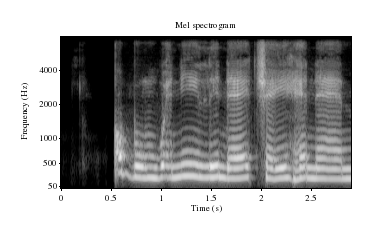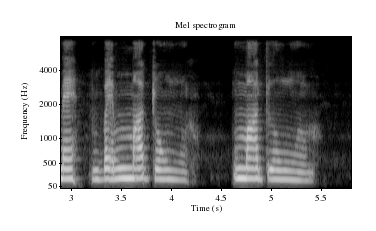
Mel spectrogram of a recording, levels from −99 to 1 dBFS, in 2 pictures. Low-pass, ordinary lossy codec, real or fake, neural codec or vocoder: 7.2 kHz; none; fake; codec, 24 kHz, 0.9 kbps, WavTokenizer, small release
